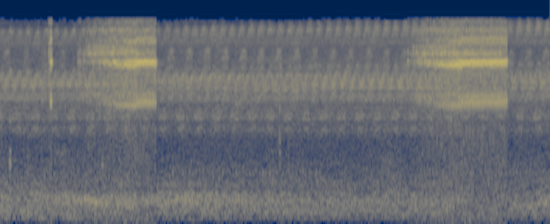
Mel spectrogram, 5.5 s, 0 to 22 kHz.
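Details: Japanese katydid on a walking path, recorded 24 August 2017: a brief tick followed by a rasping buzz that builds and cuts off, then a few seconds of quiet before another rising, abruptly ending buzz.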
